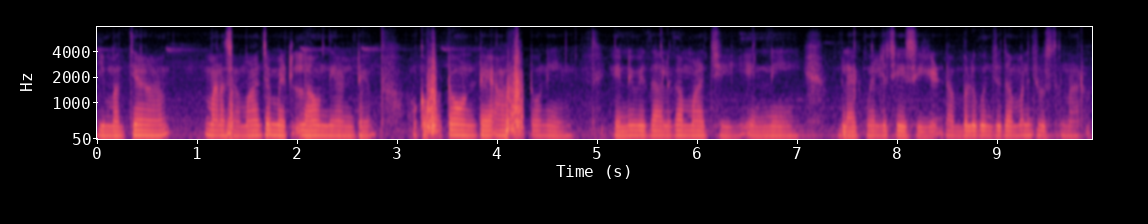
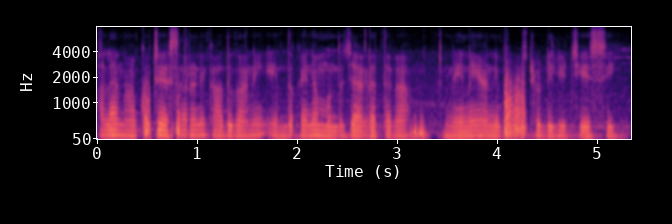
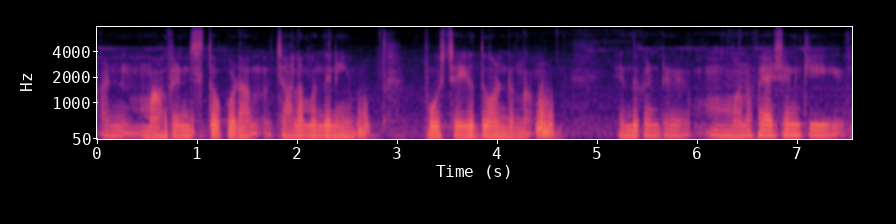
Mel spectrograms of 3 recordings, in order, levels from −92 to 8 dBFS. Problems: constant background noise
